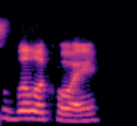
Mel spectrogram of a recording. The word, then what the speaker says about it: Lilikoi: My name's Lilikoi.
